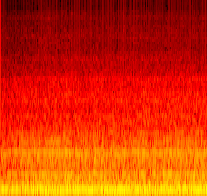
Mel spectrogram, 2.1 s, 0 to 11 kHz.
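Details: 2004 Nissan Xterra at highway speed: constant low fluttering 'fart'-like drone from air leaking through a separated gasket between the roof-mounted deflector shield and the roof.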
